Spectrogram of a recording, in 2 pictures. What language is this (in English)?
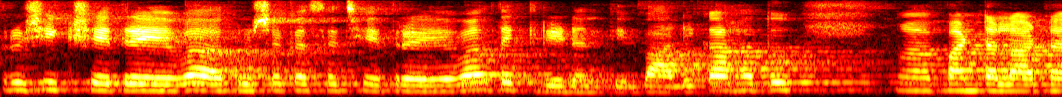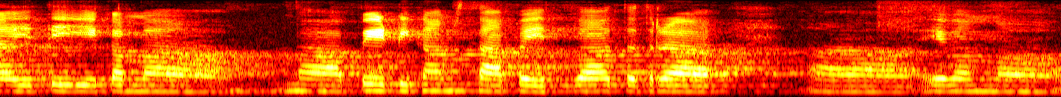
Sanskrit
